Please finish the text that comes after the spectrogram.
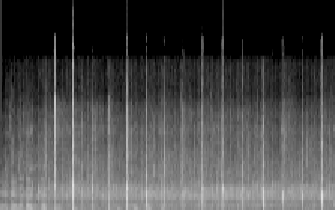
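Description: An audience applauds, with sharp, distinct claps landing in a steady, fairly quick rhythm over a softer patter of scattered clapping, a brief murmur of voices at the start.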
